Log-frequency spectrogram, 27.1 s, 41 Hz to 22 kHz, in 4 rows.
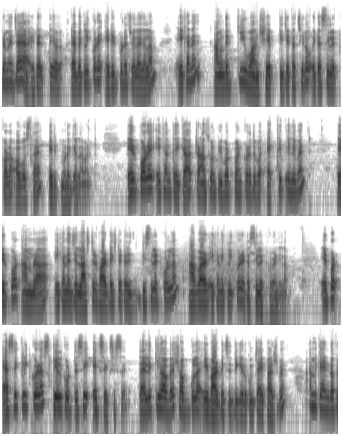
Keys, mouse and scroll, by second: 0.6 Tab, 1.4-9.1 shift+middle drag, 9.1 scroll up 1, 12.5 click, 12.9-14.4 shift+middle drag, 14.4-15.6 drag, 16.9-18.0 scroll up 1, 18.0 shift+click, 19.2-19.6 scroll down 1, 19.6-20.9 shift+middle drag, 20.9 s.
